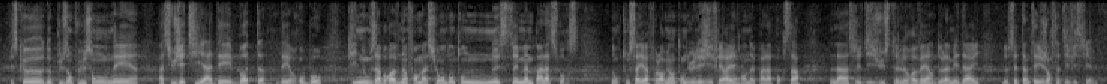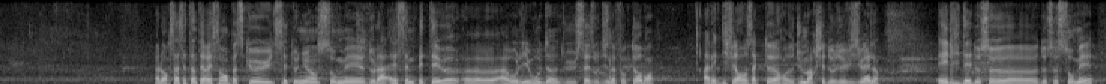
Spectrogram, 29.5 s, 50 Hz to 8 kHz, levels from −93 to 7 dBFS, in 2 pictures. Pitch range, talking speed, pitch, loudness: 130-175 Hz, 175 wpm, 150 Hz, -32 LUFS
